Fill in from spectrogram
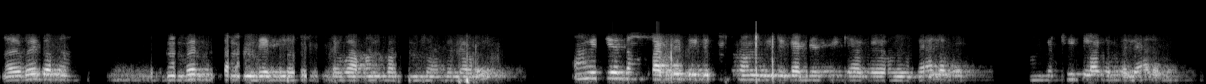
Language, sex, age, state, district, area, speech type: Maithili, female, 18-30, Bihar, Araria, rural, conversation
